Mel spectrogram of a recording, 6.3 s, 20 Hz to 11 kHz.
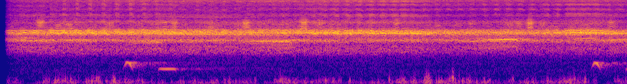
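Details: A steady, high shimmering chorus of Ezo spring cicadas with a cuckoo calling behind, near Odashirogahara in Oku-Nikko, Japan, on 10 June 2015.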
